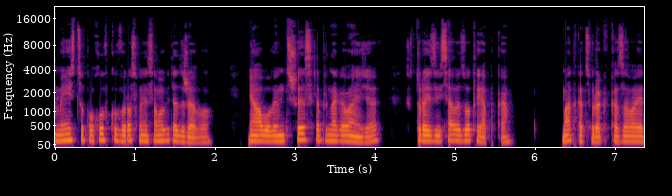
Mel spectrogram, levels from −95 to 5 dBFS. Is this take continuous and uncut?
yes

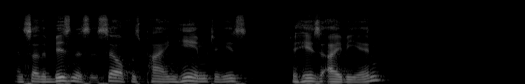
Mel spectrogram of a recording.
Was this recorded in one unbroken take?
yes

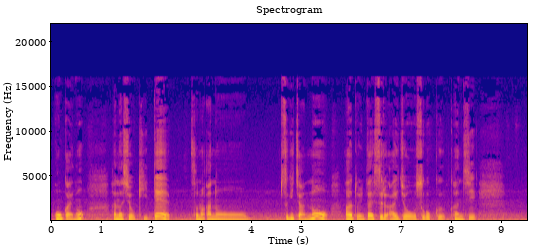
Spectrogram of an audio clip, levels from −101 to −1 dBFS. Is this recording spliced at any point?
yes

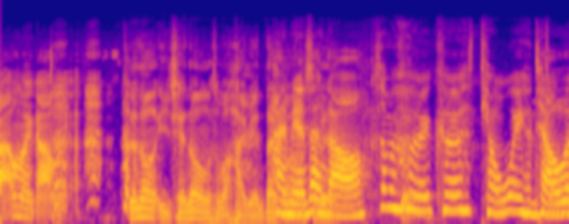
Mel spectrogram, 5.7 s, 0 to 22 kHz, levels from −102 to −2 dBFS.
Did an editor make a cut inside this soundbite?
yes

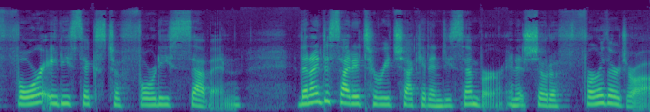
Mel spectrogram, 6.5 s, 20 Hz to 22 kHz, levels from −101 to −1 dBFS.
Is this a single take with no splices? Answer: yes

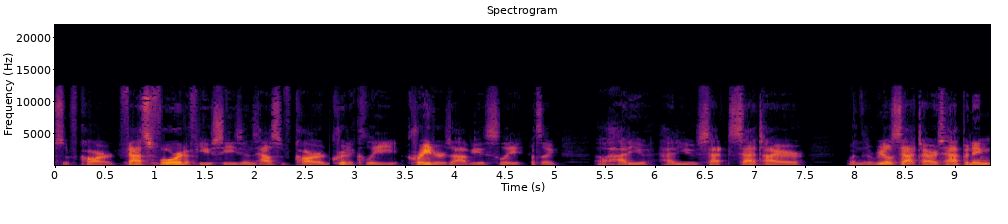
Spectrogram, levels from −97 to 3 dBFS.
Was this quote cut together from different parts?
yes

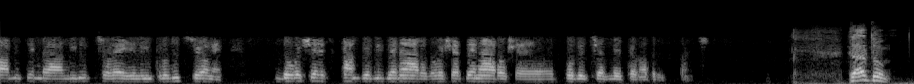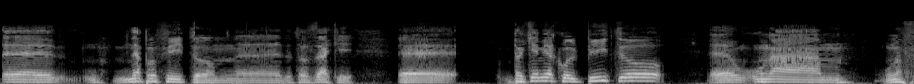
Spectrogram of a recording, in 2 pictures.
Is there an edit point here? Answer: no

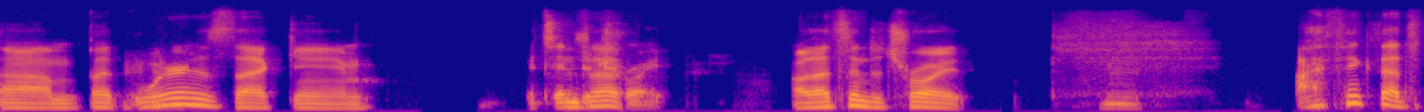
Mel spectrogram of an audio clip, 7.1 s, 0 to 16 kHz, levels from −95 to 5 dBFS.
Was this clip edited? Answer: no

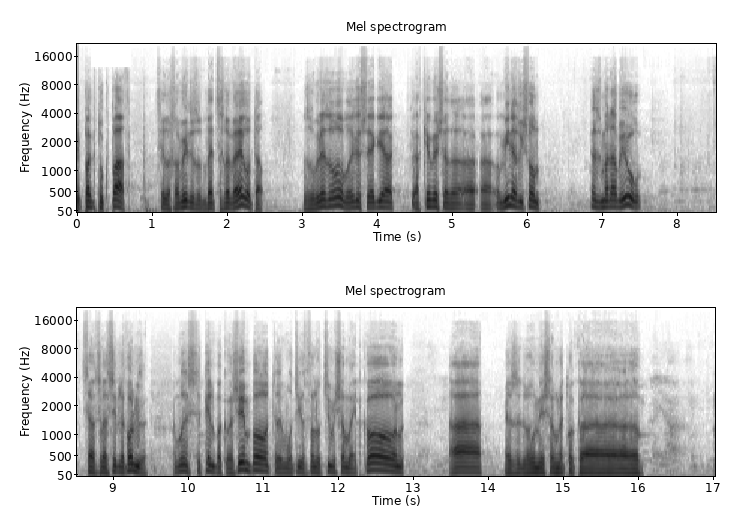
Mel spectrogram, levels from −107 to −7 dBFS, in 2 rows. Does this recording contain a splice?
yes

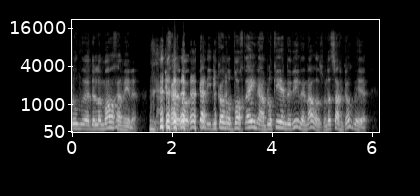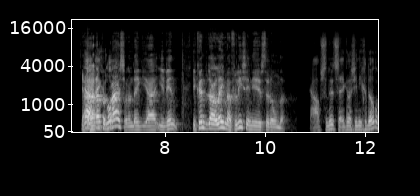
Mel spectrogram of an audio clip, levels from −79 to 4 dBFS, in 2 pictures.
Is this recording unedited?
no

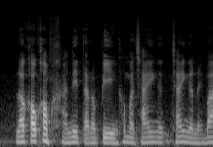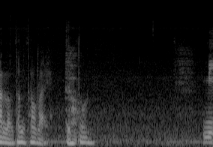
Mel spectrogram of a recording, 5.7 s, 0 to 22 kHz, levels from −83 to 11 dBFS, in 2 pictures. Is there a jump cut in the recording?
no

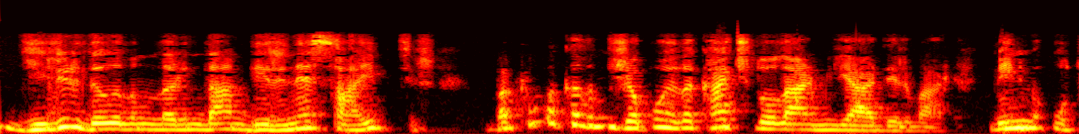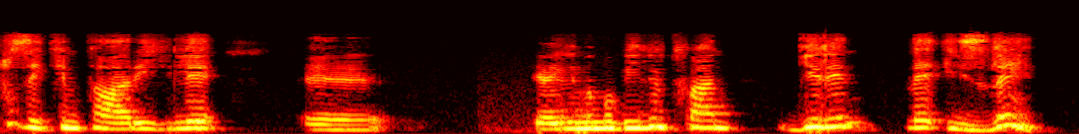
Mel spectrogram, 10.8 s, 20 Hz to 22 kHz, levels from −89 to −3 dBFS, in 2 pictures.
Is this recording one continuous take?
yes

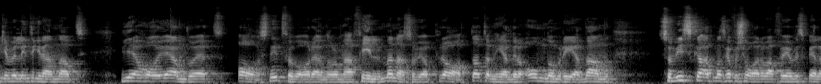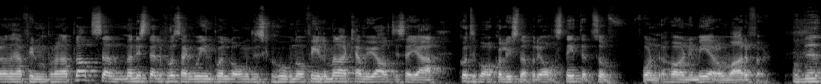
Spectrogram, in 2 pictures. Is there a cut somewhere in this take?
no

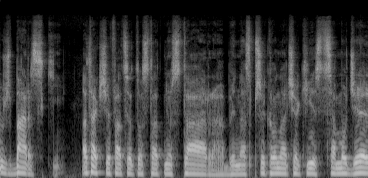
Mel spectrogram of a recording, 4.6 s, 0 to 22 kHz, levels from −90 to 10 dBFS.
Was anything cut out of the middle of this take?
yes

